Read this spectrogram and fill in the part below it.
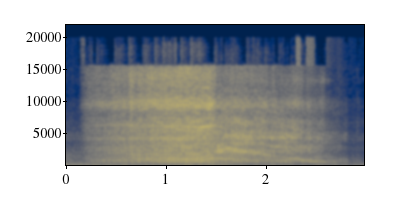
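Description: An angle grinder fitted with a flap disc works steadily across a surface for about three seconds, a loud, continuous abrasive rasp with no talking.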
